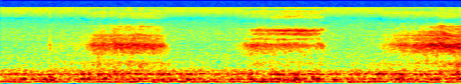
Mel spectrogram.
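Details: Butters the cat snoring loudly indoors: three soft, airy, hissing breaths, each lasting well under a second and spaced about a second and a half apart, over a quiet room hum.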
